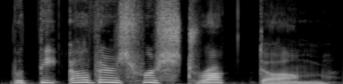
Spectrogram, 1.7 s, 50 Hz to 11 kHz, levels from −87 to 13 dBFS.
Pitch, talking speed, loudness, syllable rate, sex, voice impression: 250 Hz, 210 wpm, -19 LUFS, 5.4 syllables/s, female, feminine, slightly young, slightly adult-like, slightly relaxed, bright, slightly soft, muffled, slightly cute, friendly, slightly kind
